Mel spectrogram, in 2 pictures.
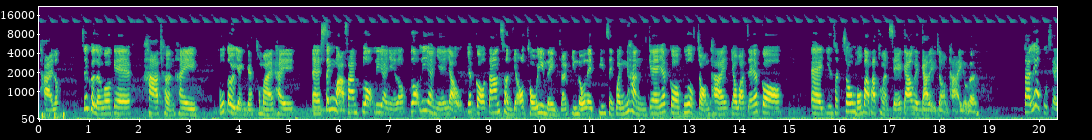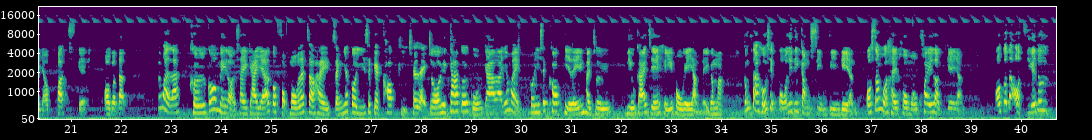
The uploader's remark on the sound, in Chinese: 今集又出現咗技術問題同收音環境有啲嘈，後期處理都冇辦法完全清乾淨。要等我哋有錢買咪先解決到。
